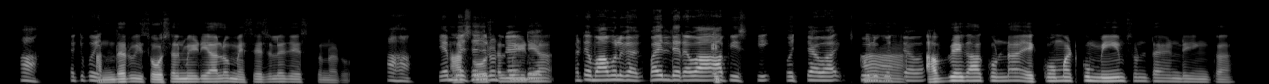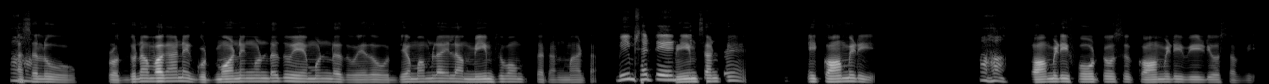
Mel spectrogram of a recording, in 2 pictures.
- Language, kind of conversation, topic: Telugu, podcast, దృష్టి నిలబెట్టుకోవడానికి మీరు మీ ఫోన్ వినియోగాన్ని ఎలా నియంత్రిస్తారు?
- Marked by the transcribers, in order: in English: "సోషల్ మీడియాలో మెసేజ్‌లే"; in English: "సోషల్ మీడియా"; in English: "ఆఫీస్‌కి"; other background noise; in English: "మీమ్స్"; in English: "గుడ్ మార్నింగ్"; in English: "మీమ్స్"; in English: "మీమ్స్"; in English: "కామెడీ"; in English: "కామెడీ ఫోటోస్, కామెడీ వీడియోస్"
